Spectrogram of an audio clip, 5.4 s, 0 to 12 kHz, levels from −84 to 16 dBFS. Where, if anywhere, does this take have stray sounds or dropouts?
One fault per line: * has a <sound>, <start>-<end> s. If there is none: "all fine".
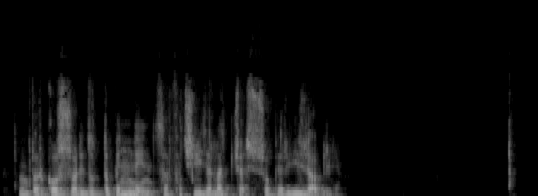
all fine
